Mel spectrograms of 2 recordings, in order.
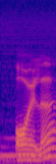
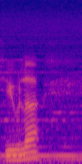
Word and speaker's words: Euler: drop the name Lenhart Euler first because you'll pronounce it correctly it's Euler not Euler and second because he's the great unsung hero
